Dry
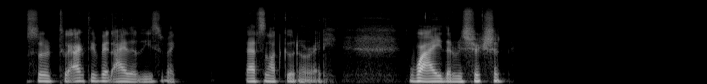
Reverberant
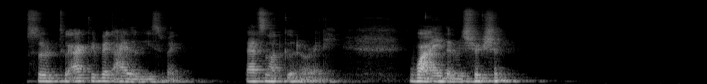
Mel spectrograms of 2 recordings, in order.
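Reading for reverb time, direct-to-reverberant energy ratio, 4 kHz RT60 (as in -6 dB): 0.45 s, 1.0 dB, 0.35 s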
